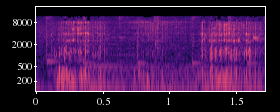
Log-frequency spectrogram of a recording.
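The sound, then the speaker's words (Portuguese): A domestic cat named Cebola purring while lying in a person's lap, a steady low rumble with breathy, rhythmic pulses as it breathes in and out, heard alone without any talking. “todo mundo fica quieto e começa a ronronar”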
